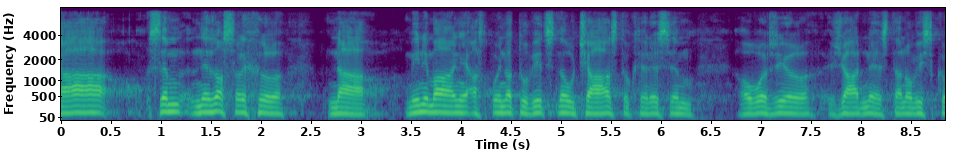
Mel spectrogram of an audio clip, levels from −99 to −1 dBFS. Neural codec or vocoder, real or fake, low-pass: codec, 16 kHz, 4.8 kbps, FACodec; fake; 7.2 kHz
